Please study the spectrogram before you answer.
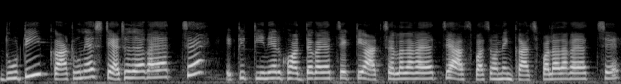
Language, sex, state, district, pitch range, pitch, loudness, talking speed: Bengali, female, West Bengal, North 24 Parganas, 260-300 Hz, 275 Hz, -15 LUFS, 205 wpm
